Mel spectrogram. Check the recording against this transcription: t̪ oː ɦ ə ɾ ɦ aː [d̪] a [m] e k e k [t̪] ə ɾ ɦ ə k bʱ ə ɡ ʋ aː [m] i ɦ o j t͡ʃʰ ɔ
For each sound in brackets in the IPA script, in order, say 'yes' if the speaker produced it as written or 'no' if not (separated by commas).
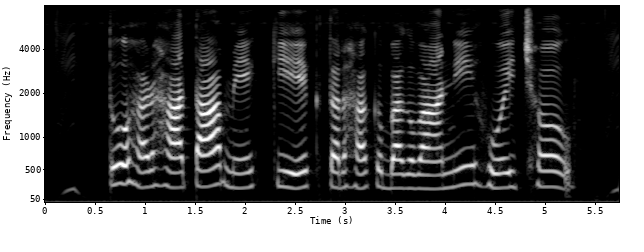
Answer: no, yes, yes, no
